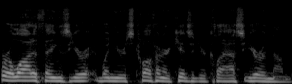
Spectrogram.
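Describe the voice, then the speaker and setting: A man with a Pittsburgh accent speaks at fairly high pitch. His tone is dark and mellow, with ordinary pitch variation. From Pittsburgh, South Hills. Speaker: retired veterinarian and camp volunteer. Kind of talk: interview conversation. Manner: halting, many fillers and restarts.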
